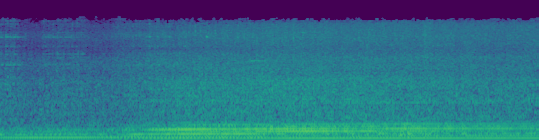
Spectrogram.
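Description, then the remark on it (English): A motorboat engine idles with a low, steady drone, then revs up after about a second and holds a louder, rising hum as the boat sets off on the River Shannon, with no voices. “a large flock of which explodes into flight as the boat heads their way”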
